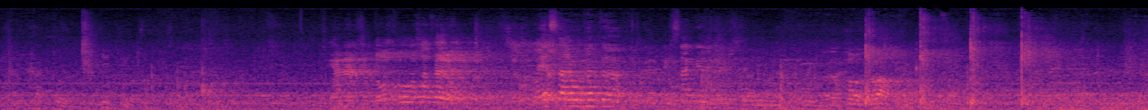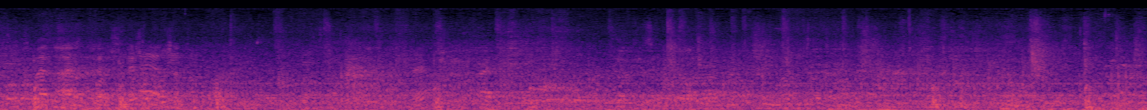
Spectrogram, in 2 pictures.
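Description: A tennis ball is struck with a racket, knocking sharply in an echoing indoor hall.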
